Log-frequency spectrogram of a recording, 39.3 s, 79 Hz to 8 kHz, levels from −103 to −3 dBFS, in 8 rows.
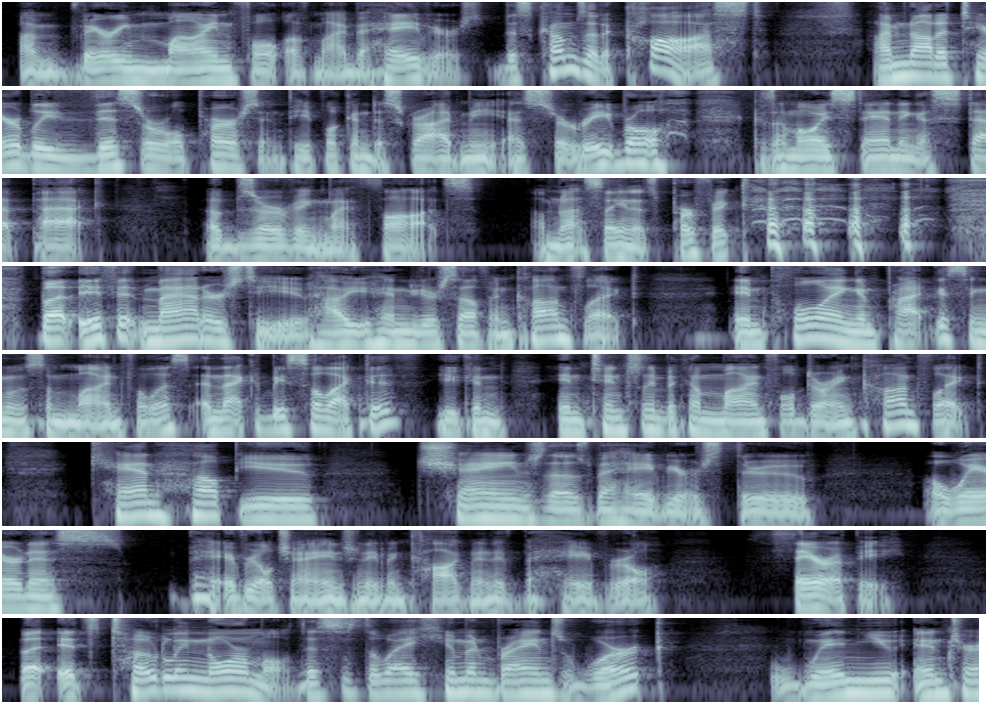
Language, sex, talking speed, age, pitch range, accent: English, male, 150 wpm, 30-49, 95-120 Hz, American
